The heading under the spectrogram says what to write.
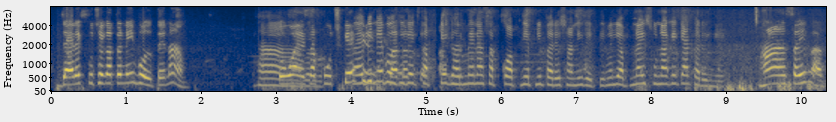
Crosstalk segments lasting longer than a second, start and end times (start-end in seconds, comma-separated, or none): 3.0-5.2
